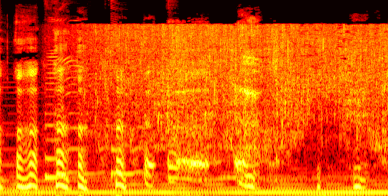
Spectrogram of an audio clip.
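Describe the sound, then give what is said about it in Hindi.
Water drawn from a well pours and splashes into a man's eyes in a steady wash for a few seconds while a voice groans and cries out in wavering, strained tones over it. “और पानी ला देना, सारा कुआं लेकर डाल दे मेरी आंखों में।”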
